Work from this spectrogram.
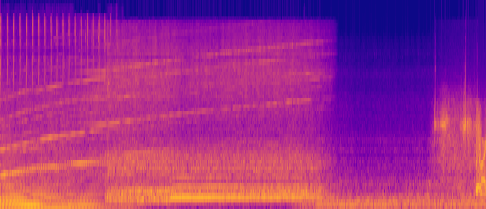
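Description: A helicopter engine whines and roars in flight, a loud sustained turbine drone with rising tones that suddenly drops away, followed by a brief quieter radio-like burst near the end.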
